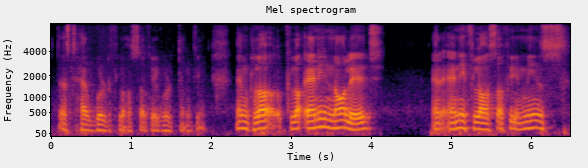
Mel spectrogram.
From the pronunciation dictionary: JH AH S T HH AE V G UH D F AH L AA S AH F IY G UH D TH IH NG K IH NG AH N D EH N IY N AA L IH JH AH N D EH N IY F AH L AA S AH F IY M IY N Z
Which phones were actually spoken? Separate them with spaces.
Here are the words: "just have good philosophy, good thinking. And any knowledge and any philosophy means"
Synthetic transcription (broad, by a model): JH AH S T HH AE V G UH D F AH L AA S AH F IY G UH D T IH NG K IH NG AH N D EH N IY N AA L IH JH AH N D EH N IY F AH L AA S AH F IY M IY N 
